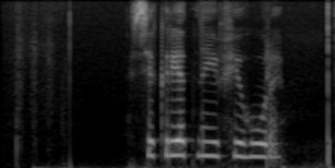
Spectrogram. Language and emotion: Russian, neutral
